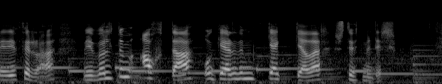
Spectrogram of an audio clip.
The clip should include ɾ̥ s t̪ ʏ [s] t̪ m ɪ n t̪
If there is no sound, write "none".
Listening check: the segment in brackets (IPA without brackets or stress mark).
h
